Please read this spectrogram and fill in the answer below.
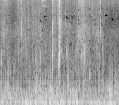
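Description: Wind buffeting the microphone, a steady low rumble, with a few short clicks or splashes near the start and about a second in.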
